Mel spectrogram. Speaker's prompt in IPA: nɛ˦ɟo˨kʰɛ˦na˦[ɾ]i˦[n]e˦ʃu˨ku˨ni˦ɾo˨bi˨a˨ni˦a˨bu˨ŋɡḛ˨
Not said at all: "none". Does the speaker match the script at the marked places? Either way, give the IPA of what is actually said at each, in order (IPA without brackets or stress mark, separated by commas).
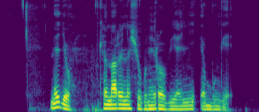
ɾ, n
